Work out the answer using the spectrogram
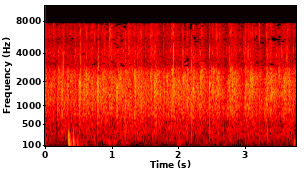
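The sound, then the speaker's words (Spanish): Sustained applause from a gathered audience at the close of a Spanish-language evening talk event: dense, steady clapping that runs unbroken for about four seconds at an even, fairly loud level, with no speech over it. “Un fuerte aplauso a todos”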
